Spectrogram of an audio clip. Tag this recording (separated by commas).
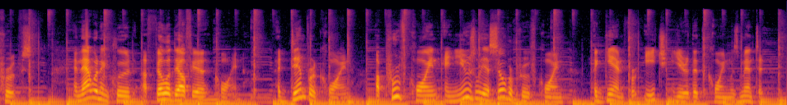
Speech, Music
